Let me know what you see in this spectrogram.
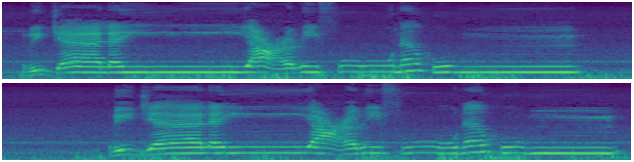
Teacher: یہ لام کے اوپر 2 زبر ہے جسے تنوین کہتے ہیں، تو اس کو یا سے ملائیں، یعنی کہ یہاں پہ ادغام مع الغنہ ہوگا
